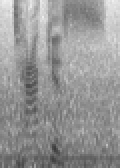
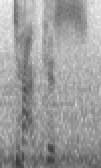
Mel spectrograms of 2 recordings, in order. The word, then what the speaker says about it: Takis: She calls them tacis. And it's just so weird cuz you're like yelling at the screen like that's not how you say it. Takis.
